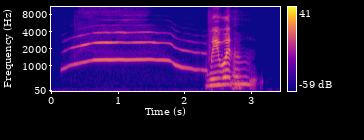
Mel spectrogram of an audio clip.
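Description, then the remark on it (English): A voice imitates a whale call: a long, high, steady tone that slowly sags in pitch for about two seconds, then breaks into a short, louder, warbling groan before stopping. “I don't know why I made a whale sound there, but apparently that was necessary.”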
